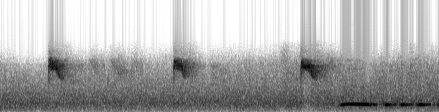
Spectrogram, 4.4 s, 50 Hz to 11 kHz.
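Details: Zebra dove (merbok), recorded 08052020, gives a short run of soft, staccato low coos near the end. Thin high chirps from another bird sound three times against a steady hiss.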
